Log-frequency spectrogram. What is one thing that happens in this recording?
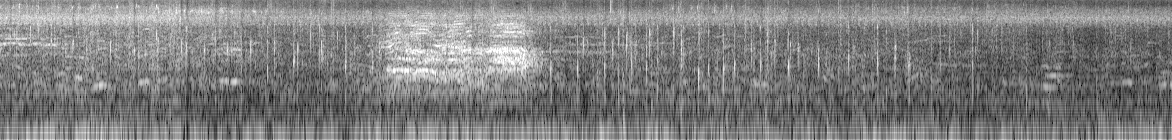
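Wooden clappers click sharply in quick rhythm.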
